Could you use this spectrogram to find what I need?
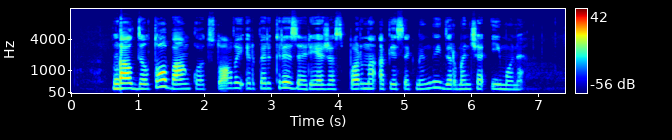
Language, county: Lithuanian, Tauragė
